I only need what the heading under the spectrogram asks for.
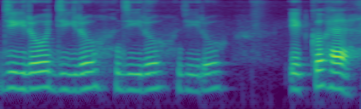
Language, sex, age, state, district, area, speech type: Punjabi, female, 45-60, Punjab, Hoshiarpur, rural, read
